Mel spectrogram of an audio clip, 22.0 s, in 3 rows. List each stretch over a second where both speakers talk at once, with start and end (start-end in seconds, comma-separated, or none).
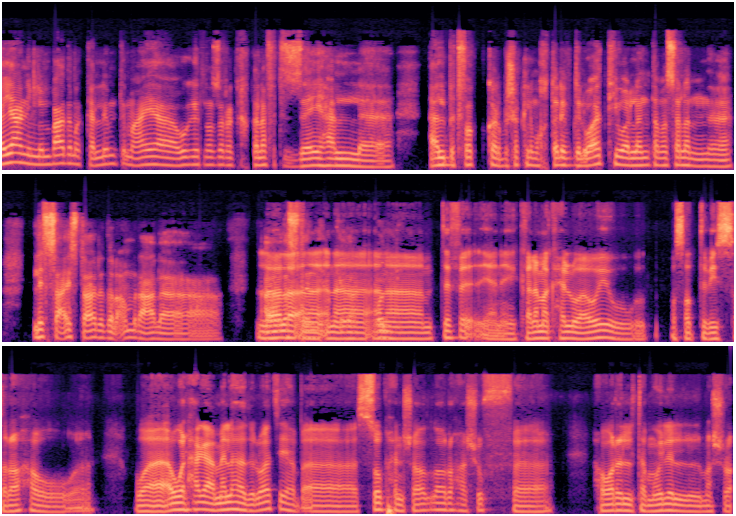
10.0-11.4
